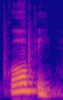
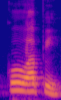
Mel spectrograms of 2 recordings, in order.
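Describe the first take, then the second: First: It is joined into one word, kopi. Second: It is split into two parts, ko and api. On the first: The speaker calls it right. "इसको पढ़ना पड़ेगा आपको कोपी" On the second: The speaker calls it wrong. "जो को अपी पढ़ते हैं वो गलत पढ़ते हैं"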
